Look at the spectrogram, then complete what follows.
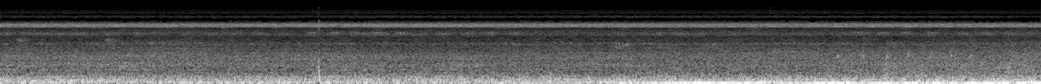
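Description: Crickets chirring steadily in a high, even trill. About six seconds in, a low rumble comes in underneath and grows louder.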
